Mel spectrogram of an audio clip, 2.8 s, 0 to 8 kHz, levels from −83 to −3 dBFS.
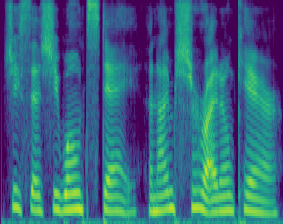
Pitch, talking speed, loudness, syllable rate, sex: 190 Hz, 235 wpm, -17 LUFS, 4.1 syllables/s, female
